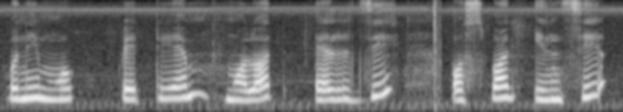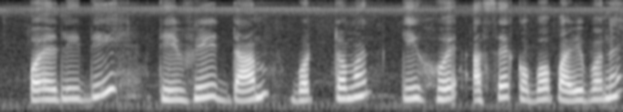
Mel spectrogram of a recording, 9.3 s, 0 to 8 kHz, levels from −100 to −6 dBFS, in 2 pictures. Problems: none marked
